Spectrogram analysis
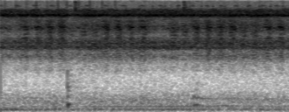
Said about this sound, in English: It kind of sounds to me like it's bug wings.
